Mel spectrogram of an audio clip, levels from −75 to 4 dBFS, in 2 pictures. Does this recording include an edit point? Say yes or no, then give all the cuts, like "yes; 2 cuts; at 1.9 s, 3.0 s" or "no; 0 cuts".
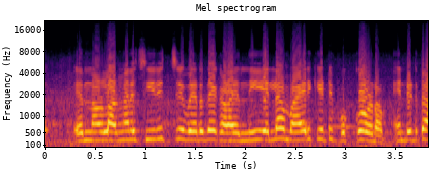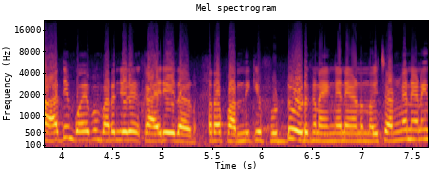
yes; 1 cut; at 5.4 s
